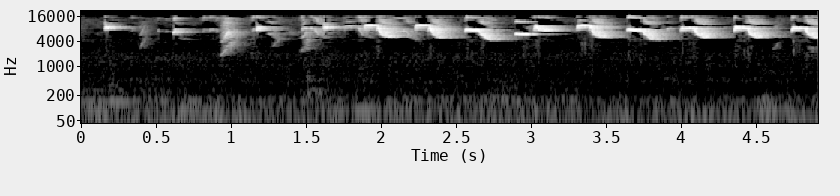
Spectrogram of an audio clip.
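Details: Uruguayan saffron finch singing: high, sharp chirps opening into a fast, continuous run of bright, slurred, buzzy notes repeated about three times a second, with a faint low hum underneath.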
